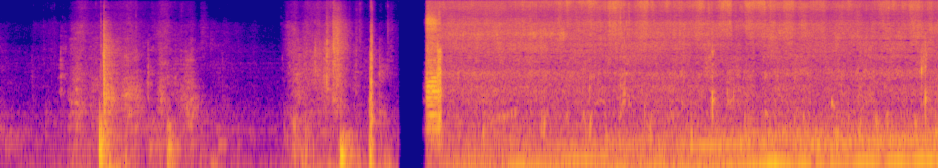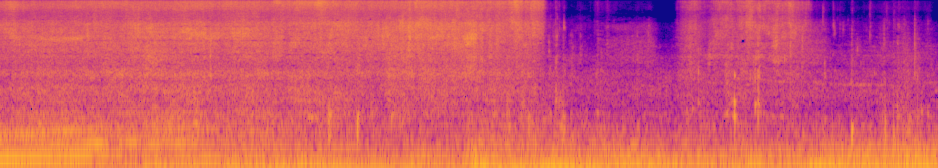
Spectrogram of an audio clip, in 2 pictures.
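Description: A few short knocks and scuffles, then a garden hose's spray nozzle spraying water steadily from about four seconds in, with a low rumble under the spray. The spray's hiss thins about fifteen seconds in.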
